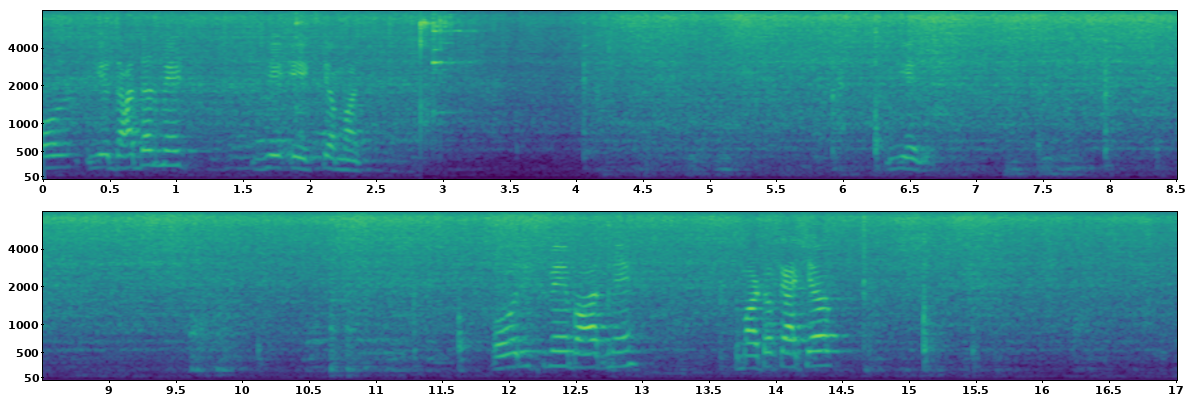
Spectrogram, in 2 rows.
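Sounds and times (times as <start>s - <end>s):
food sizzling in a wok: 0.0s - 17.0s
wooden spatula scraping: 4.0s - 13.7s.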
